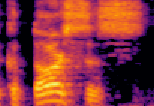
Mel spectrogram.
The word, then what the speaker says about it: catharsis: That's 4 syllables. That's not just one. No, that's 3 syllables.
